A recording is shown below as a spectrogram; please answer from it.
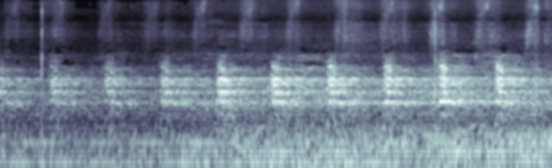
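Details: Ten-year-old Border Collie Kuzya during a festive birthday training session: a steady run of about nine sharp, harmonic barks, roughly two per second, with a trainer giving commands in Russian in the background.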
